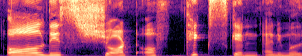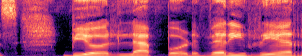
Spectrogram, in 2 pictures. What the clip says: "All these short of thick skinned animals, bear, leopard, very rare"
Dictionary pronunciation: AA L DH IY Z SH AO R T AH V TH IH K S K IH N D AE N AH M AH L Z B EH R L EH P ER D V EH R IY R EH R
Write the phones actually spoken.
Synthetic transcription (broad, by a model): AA L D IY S SH AO T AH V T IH K S K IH N AE N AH M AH L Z B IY R L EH P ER D V EH R IY R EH R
